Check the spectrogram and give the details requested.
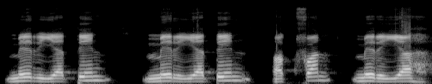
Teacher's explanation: میم را زیر مر، یا زبر یا، مریا، مریا، تا دو زیر تین، مریتن، مریتن، وقفاً مریہ۔ جب ہم وقف کریں گے، اسٹاپ کریں گے تو چھوٹی تا آپ کو دکھائی دے رہی ہے، یہ ہاں میں کنورٹ ہو جائے گی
